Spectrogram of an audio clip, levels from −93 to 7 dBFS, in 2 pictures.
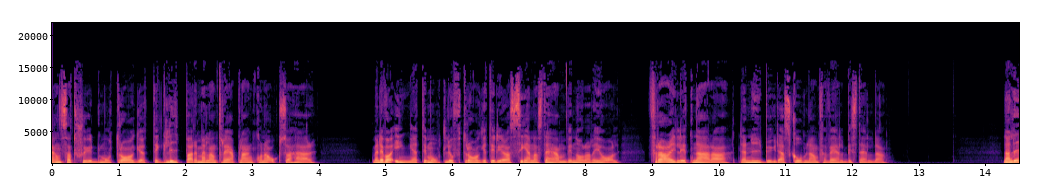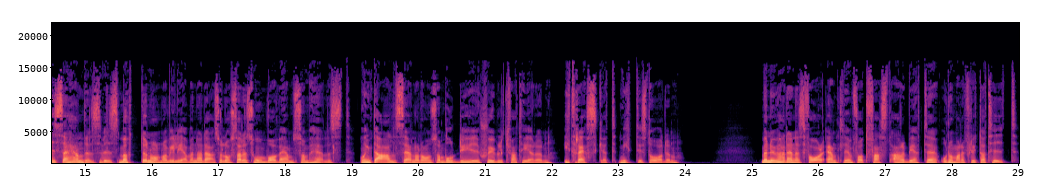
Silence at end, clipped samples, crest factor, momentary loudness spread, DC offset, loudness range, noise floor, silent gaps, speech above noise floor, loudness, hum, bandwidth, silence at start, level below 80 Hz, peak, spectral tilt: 0.05 s; under 0.1%; 18 dB; 9 LU; under 0.1%; 4 LU; -77 dBFS; none; 59 dB; -18 LUFS; none; 15 kHz; 0 s; -56 dBFS; 0 dBFS; -6 dB/octave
